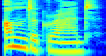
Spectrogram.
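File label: "undergrad", English, British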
